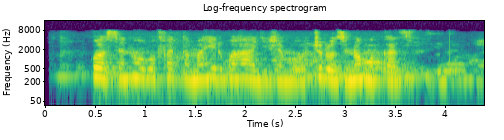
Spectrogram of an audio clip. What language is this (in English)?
Kinyarwanda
